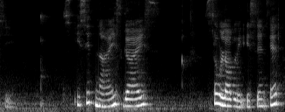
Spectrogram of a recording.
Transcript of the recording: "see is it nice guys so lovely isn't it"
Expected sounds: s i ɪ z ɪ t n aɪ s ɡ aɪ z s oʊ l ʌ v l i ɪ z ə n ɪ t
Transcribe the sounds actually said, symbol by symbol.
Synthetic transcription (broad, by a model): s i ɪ s ɪ t n aɪ s ɡ aɪ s s oʊ l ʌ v l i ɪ s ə n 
